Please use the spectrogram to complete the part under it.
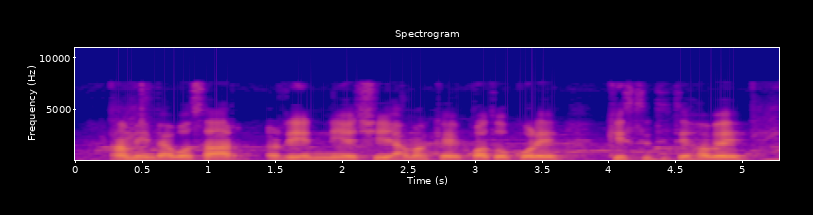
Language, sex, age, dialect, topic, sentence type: Bengali, male, <18, Northern/Varendri, banking, question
